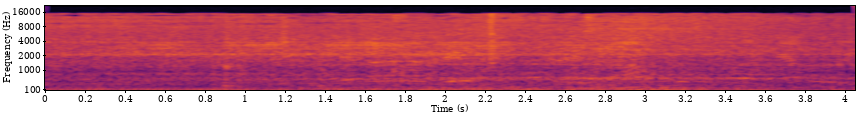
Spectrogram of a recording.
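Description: Mahindra Bolero's diesel engine idling with a steady low rumble, with people talking in the background.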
